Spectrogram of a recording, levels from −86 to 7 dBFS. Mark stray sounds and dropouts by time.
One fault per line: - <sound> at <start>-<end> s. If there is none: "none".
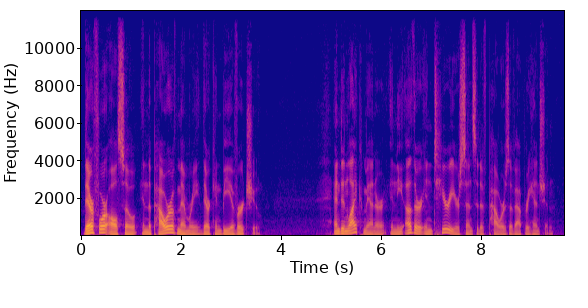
none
